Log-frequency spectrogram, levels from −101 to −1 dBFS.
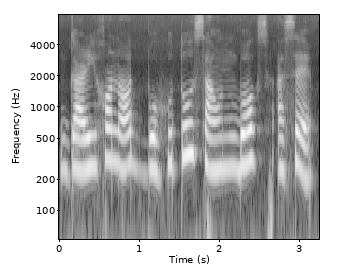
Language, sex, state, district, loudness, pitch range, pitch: Assamese, female, Assam, Sonitpur, -14 LUFS, 250-290 Hz, 255 Hz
